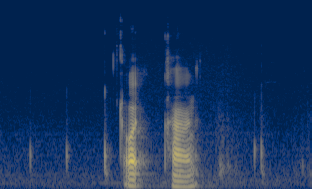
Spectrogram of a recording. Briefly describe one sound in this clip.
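A young man speaks briefly and calmly into a close microphone.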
